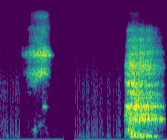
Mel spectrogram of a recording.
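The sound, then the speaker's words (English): Deep breathing during a guided prayer and meditation: two long, airy breaths, each lasting under a second, separated by a quiet pause of over a second, with no talking. “We can take a few deep breaths together right now.”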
